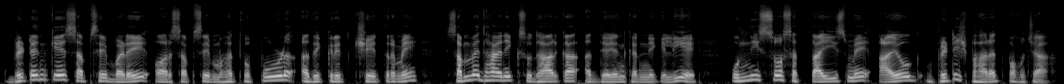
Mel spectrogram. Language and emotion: Hindi, neutral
